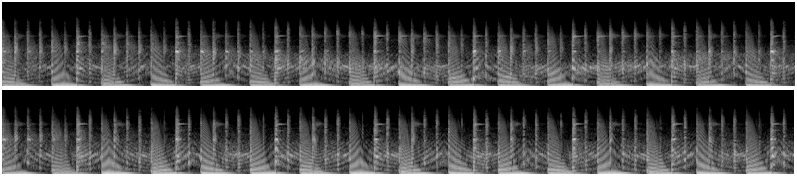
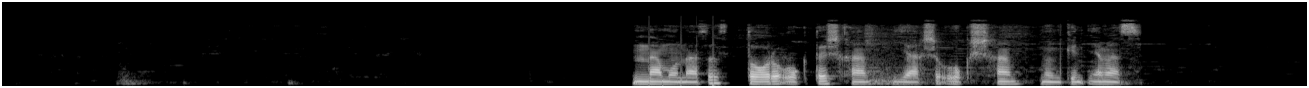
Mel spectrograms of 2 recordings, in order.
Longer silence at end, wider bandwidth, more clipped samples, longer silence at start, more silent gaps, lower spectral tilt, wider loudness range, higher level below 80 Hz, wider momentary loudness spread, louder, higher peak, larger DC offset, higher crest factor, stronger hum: second, 0 s vs 1.7 s; second, 8.6 kHz vs 9.6 kHz; neither; second, 0 s vs 6.3 s; neither; about the same, -5 dB/octave vs -4.5 dB/octave; second, 2 LU vs 5 LU; first, -22 dBFS vs -56 dBFS; second, 5 LU vs 8 LU; about the same, -22 LUFS vs -20 LUFS; about the same, -2 dBFS vs -2 dBFS; neither; about the same, 18 dB vs 22 dB; neither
